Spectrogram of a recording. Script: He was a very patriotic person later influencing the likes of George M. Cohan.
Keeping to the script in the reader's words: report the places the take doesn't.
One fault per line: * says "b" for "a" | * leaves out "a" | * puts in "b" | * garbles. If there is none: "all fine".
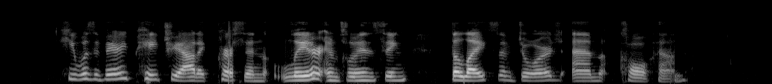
all fine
